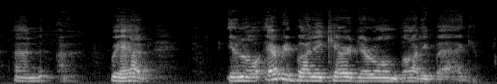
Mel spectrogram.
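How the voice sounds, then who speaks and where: Noticeable background noise sits behind this man. He speaks at a moderate pace with an American accent. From Utah, United States. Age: 80s+. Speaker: war veteran. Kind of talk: interview answer.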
